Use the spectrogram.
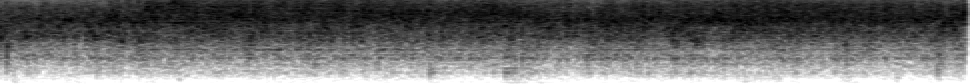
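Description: Filet mignon steaks sear loudly in a hot pan, giving a dense, continuous sizzle and crackle for the whole stretch with no talking.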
